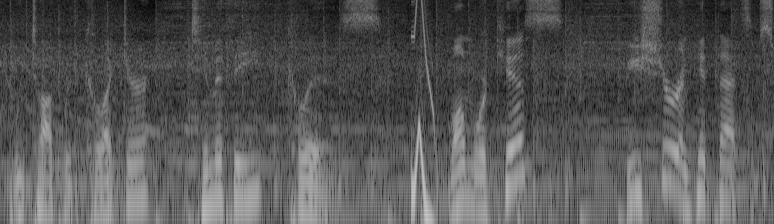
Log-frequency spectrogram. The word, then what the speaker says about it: Klisz: West of Detroit is Tim Klisz. Did I pronounce that right? That is correct. Tim, Klisz.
